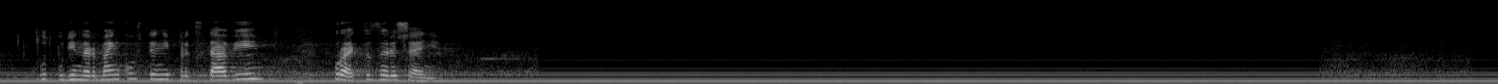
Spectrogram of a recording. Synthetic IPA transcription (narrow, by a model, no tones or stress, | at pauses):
ɡospod̪inɛɾmɛŋkofʃt̪ɛnipɾɛt̪st̪avi | pɾoɛk̚t̪əzɐɾɛʃɛniɛ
